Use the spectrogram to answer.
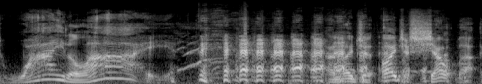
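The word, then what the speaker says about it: Wylye: And there's also a place that I'd spotted recently when I was down by Frome called, well, it's spelled W-Y-L-Y-E, so I think it's pronounced Why-Lie.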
